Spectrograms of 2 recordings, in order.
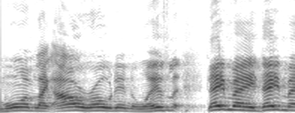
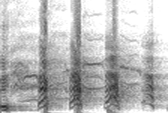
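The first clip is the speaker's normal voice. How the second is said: loud, high-pitched burst of laughter; high cackling laugh; 7 dB louder than usual. Real, not acted. Host laughing at Cowboys fans, loud high cackle. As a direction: howl with laughter.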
